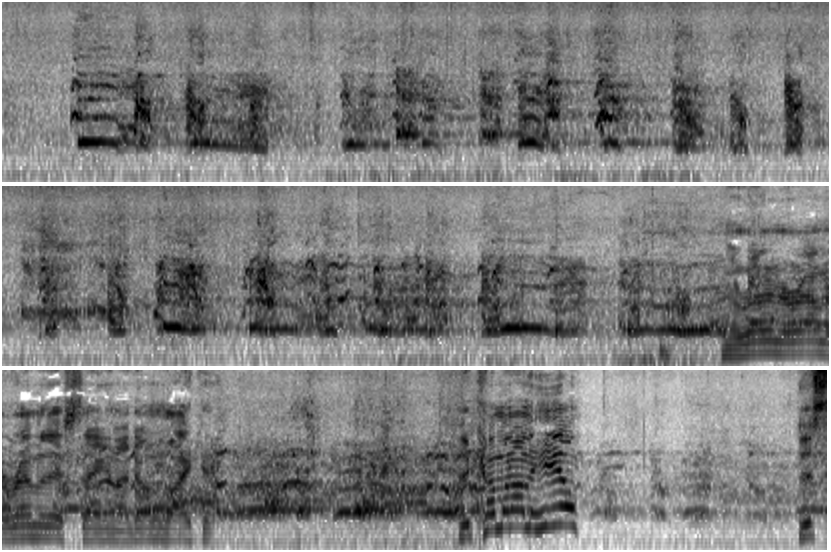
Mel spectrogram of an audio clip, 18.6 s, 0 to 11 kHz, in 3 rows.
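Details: Blackcreek and Bluetick hounds trailing rabbits on April 4, 2013: a busy chorus of overlapping bays and chops fills the first two-thirds, then a lower, drawn-out wavering tone takes over before near silence.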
